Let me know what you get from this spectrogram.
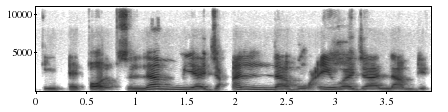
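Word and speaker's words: يجعل: That is, yaj'alu is not pronounced, but this only pronounced as yaj'al.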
